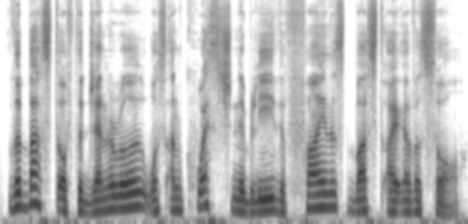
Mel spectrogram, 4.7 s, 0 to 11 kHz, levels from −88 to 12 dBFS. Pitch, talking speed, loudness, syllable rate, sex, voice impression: 135 Hz, 165 wpm, -18 LUFS, 4.8 syllables/s, male, masculine, adult-like, tensed, powerful, bright, clear, slightly raspy, intellectual, friendly, unique, lively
